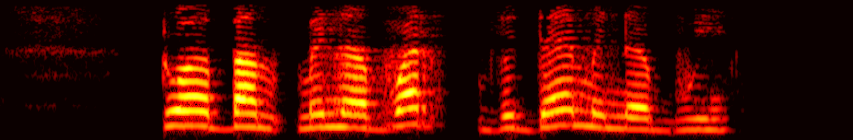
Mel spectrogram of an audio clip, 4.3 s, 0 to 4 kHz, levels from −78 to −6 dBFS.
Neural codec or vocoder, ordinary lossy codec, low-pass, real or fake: none; AAC, 16 kbps; 3.6 kHz; real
